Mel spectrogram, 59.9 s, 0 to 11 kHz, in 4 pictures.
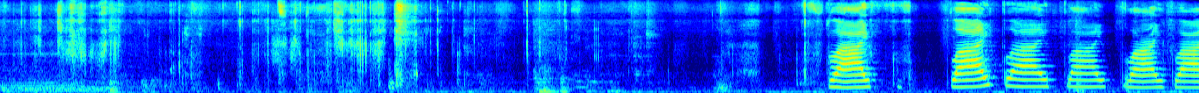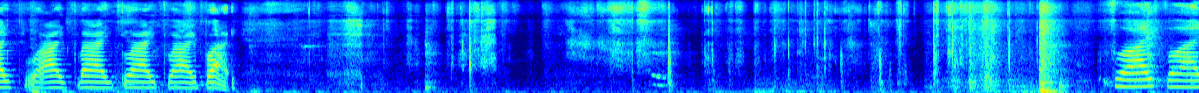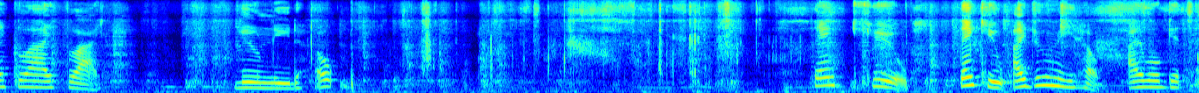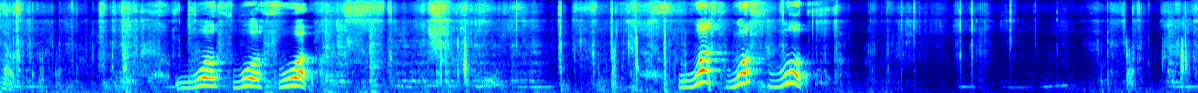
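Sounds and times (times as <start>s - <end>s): paper rustling and clicking: 0.0s - 9.2s, 18.8s - 28.4s, 33.6s - 59.9s
page turning swishes: 0.0s - 10.4s, 19.3s - 28.2s, 34.3s - 58.0s, 58.6s - 59.9s.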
